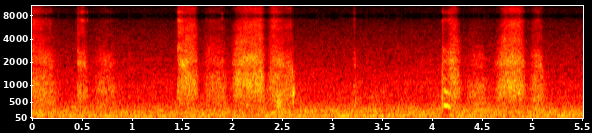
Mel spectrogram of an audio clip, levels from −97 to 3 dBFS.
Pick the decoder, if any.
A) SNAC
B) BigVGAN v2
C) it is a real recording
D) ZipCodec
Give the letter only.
C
